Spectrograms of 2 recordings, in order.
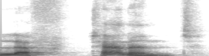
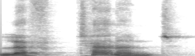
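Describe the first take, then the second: The two takes are said the same way.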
